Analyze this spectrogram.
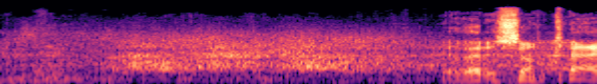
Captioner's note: crowd chanting "go packs go"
